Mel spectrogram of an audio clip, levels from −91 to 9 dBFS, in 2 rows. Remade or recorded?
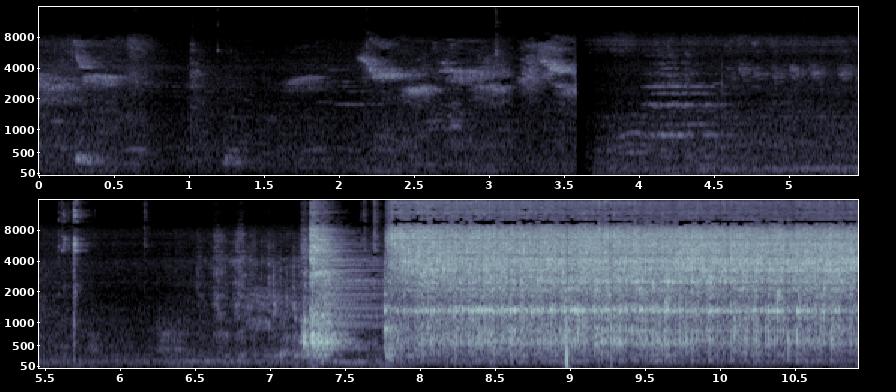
recorded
